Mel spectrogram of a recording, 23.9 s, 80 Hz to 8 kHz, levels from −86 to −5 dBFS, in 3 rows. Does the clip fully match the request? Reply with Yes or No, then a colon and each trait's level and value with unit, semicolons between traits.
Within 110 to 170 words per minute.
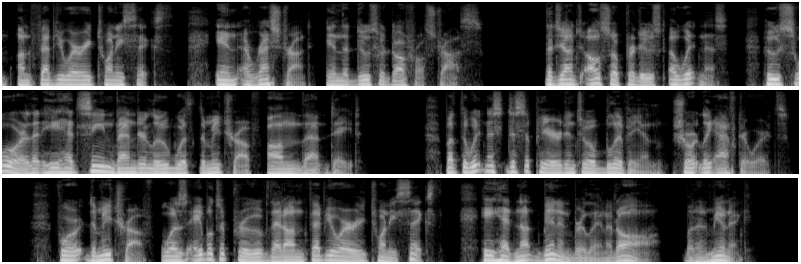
Yes: average, 145 wpm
